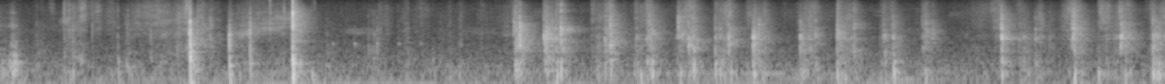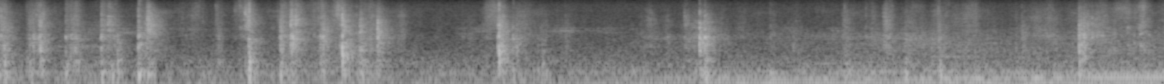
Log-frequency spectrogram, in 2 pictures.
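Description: Tarot cards are shuffled by hand up close, giving repeated quick riffling and flicking bursts with short pauses between them and no talk.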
